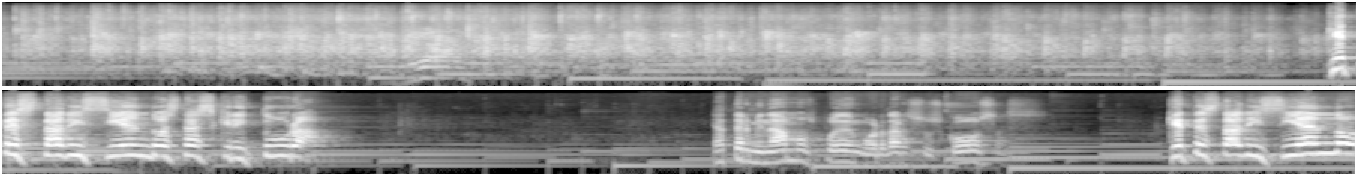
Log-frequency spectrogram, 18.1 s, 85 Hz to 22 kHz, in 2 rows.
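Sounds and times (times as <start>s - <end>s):
crowd applauding after a scripture reading: 0.0s - 9.3s
sustained keyboard chords: 0.0s - 18.0s
speech: 8.9s - 11.2s, 13.9s - 15.9s, 16.8s - 18.0s.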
